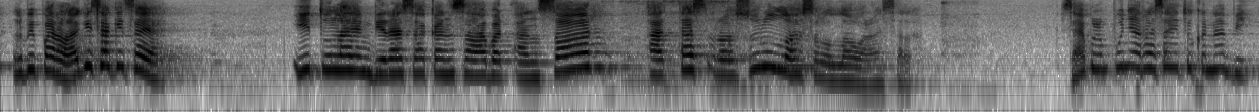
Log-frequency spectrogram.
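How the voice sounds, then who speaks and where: A man in his forties from Aceh, preaching in an informal, chatty storytelling way. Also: extremely high pitch. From Aceh, Indonesia. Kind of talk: casual conversational sermon.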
